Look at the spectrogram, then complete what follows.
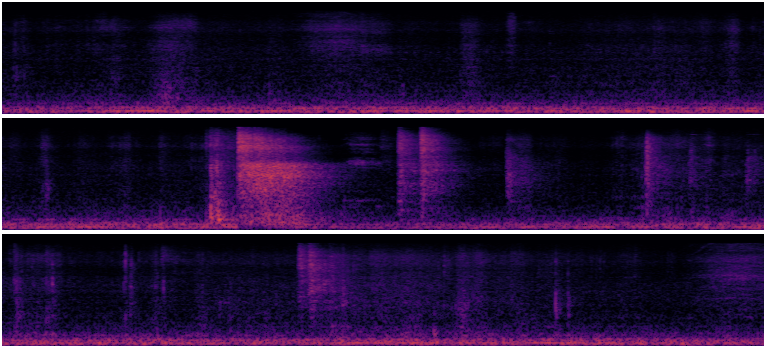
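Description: A single rifle shot about five seconds in, over a steady low background rumble, with a few fainter sharp clicks at intervals.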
